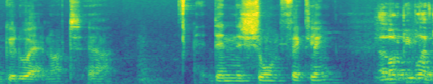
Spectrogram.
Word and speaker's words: Fickling: It's Fickling, like tickling with an F.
